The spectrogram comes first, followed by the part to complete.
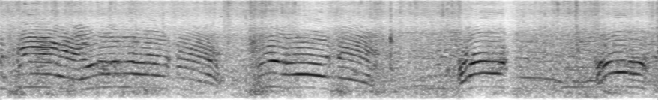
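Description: Several people shouting and yelling over one another, loud raised voices with no clear words, in the close press of a crowd riot control drill.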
